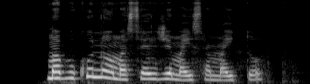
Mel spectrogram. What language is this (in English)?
Kikuyu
